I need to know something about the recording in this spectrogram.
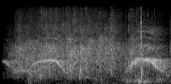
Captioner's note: cheers and applause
